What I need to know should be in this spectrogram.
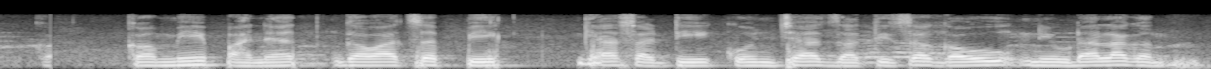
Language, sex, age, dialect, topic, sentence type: Marathi, male, 25-30, Varhadi, agriculture, question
